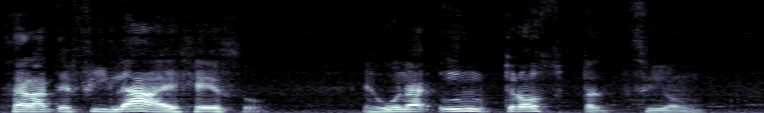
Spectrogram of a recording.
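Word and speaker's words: תפילה: de la palabra que tefilá, o a veces se pronuncia como tevilá, pero es tefilá, que significa intercesión o súplica.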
